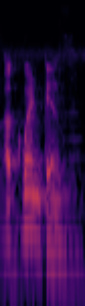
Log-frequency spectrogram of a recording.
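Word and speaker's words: acquaintance: अक्वेंटेंस, अक्वेंटेंस, इसमें सी क्यू के पहले आया है, क्यू के पहले सी आया है इसलिए सी साइलेंट होगा, इसलिए सही उच्चारण होगा अक्वेंटेंस, अक्वेंटेंस।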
